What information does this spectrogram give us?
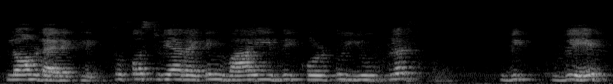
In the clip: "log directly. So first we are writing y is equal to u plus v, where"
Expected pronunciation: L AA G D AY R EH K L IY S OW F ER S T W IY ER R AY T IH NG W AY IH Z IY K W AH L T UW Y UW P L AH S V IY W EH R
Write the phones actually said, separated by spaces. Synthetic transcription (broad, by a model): L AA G D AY R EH K L IY S OW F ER S T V IY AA R AY T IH NG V AY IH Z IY K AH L T UW Y UW P L AH S V IY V EH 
